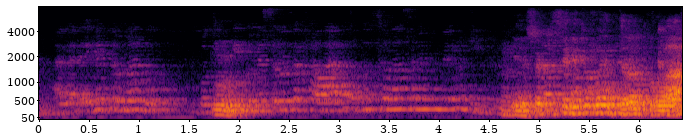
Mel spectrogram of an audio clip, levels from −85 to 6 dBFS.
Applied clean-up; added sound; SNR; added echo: none; none; none; reverberation time 1.2 s.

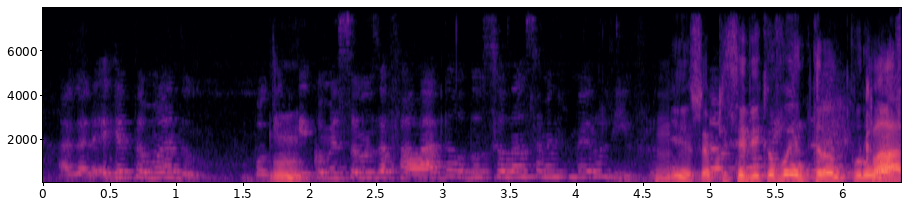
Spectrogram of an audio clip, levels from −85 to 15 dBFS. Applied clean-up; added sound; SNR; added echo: none; none; none; none.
